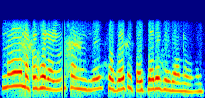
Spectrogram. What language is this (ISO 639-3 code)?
kok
